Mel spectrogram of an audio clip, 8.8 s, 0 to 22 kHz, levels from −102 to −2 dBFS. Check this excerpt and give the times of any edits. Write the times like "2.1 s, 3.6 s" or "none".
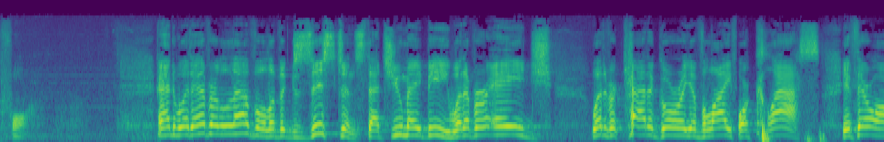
1.6 s, 7.4 s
